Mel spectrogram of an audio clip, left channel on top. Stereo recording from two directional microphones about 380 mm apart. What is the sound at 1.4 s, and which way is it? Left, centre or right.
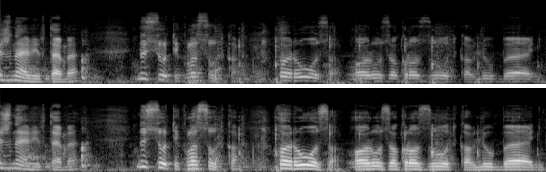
Speech, centre.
